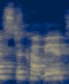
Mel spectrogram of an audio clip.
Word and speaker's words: Stokowiec: who am i um my name is stokovic it's a name that is difficult to pronounce and it's on a previous slide this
